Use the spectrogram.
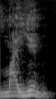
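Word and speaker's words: מים: And it's pronounced Mayim.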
